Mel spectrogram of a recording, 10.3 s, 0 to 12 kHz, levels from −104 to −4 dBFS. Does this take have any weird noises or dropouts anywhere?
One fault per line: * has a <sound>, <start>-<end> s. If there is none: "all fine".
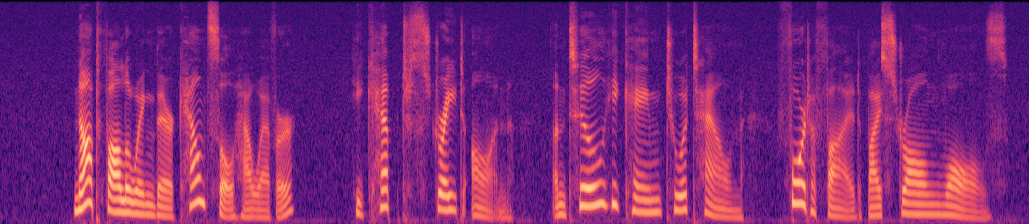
all fine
